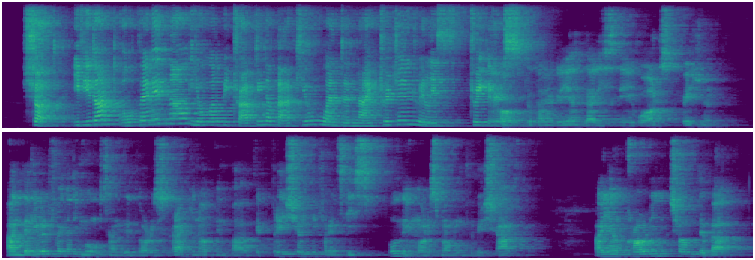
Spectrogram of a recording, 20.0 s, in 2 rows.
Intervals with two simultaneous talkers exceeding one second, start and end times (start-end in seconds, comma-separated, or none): none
